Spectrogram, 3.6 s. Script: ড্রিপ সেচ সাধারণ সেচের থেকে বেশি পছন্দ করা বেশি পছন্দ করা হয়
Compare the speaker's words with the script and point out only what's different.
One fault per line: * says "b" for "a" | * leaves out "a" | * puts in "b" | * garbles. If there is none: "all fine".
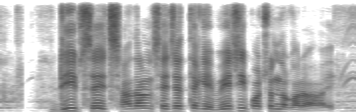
* leaves out "বেশি পছন্দ করা"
